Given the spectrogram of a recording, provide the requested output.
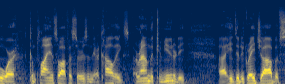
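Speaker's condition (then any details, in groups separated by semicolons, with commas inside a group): No condition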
